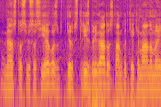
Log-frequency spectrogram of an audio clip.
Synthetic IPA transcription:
mʲæst̪oːsʋʲɪsoːsjiɛɡoːsd̪ʲɪrpst̪ʲɾʲiːs̬bʲɾʲɪɡɑːd̪oːst̪ɐmkɐt̪kʲiɛkiːmɑːnoːmɐɪ

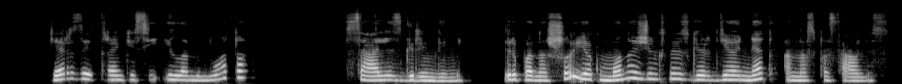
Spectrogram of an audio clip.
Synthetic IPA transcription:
ɡʲɛɾʲzʲɛɪt̪ɾɐŋʲkʲɛsʲɪʔiːlˠɐmʲɪnuɔt̪oː | sɑːlʲeːs̬ɡɾʲɪnʲd̪ʲɪnʲi | ɪɾpɐnɐʃʊjɔkmɑːnoːʒʲɪŋʲksʲnʲɪs̬ɡʲɪɾʲd̪ʲeːjoːnʲɛt̪ɐ̰nɐspɐsɑˑʊlʲɪs

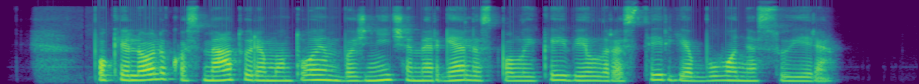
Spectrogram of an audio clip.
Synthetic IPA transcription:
poːkʲɛlʲoːlʲɪkoːsmʲæːt̪uːɾʲɛmɔnt̪uɔjɛnt̪̚bɐʒʲnʲiːt͡ʃʲɛmʲɛɾʲɡʲæːlʲeːspɐlˠɐɪkɐɪʋʲeːlˠɾɐsʲt̪ʲɪɪɾjiɛbʊʋoːnʲɛsʊiːɾʲɛ̰

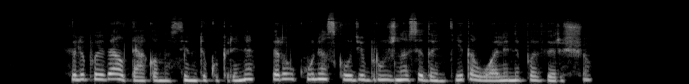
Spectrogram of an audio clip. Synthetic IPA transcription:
fʲɪlʲɪpʊɪʋʲeːlˠt̪ʲæːkoːnʊsʲɪɪmʲt̪ʲɪkʊpʲɾʲɪnʲɛɪɾɐlˠkuːnʲoːskɔʊd͡ʒʲɛɪbɾuːʒʲɪnoːsʲɪd̪ɐnʲt̪ʲiːt̪ɐuɔlʲɪnʲɪpɐʋʲɪɾʲʃʲʊ

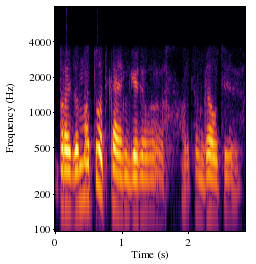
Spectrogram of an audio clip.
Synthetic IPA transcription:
pɾɑd̪ʲɛd̪omɐt̪uɔt̪ʲkɑːjɪmɡʲɛɾʲɛʊɐr | ɐ̰rt̪ʲɛnɡɐʊt̪ʲɪ

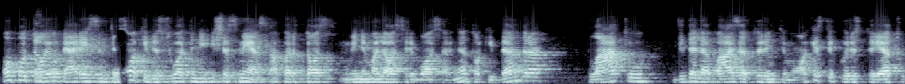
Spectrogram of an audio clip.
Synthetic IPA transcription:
oːpoːt̪oːjɛʊpʲæːɾʲɛɪsʲɪmt̪ʲiɛsʲoːkʲiːʋʲɪsuɔt̪ʲɪnʲɪʔɪʃʲɛsʲmʲeːsɑpɐrt̪oːsmʲɪnʲɪmɐlʲoːsɾʲɪboːsɐɾnʲɛt̪oːkʲiːbʲɛnd̪ɾɑ | plˠɑːt̪uː | d̪ʲɪd̪ʲɛlʲɛbɑːzʲɛt̪ʊɾʲɪnʲt̪ʲimoːkʲɛsʲt̪ʲɪkʊɾʲɪst̪ʊɾʲeːt̪uː

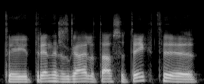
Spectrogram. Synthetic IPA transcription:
t̪ɐɪt̪ʲɾʲæːnʲɛɾʲɪsɡɑːlʲɪt̪ɑːsʊt̪ʲɛɪkt̪ʲ

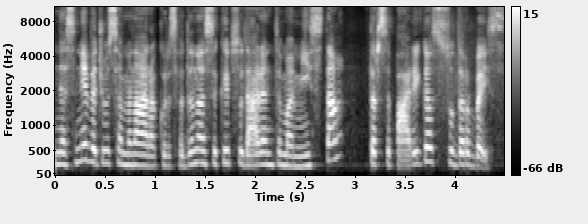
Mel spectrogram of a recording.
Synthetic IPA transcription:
nʲɛsʲɛnʲɛɪʋʲɛd͡ʒʲɛːsʲɛmʲɪnɑːɾɑːkʊɾʲɪsʋɐd̪ʲɪnɐsʲɪkɐɪpsʊd̪ɑːɾʲɛnʲt̪ʲɪmɐmʲiːsʲt̪ʲæ | t̪ɐɾʲsʲɪpɑ̰ːɾʲɛɪɡɐsːʊd̪ɐɾbɐɪs

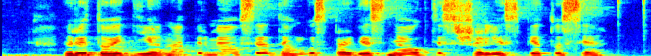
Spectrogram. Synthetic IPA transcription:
ɾʲɪt̪oːjd̪ʲiɛnɑːpʲɪɾʲmʲæˑʊsʲɛd̪ɐŋɡʊspɾɐd̪ʲeːsʲnʲɛʊkt̪ʲɪsʃɐlʲeːspʲiɛt̪ʊsʲɛ

